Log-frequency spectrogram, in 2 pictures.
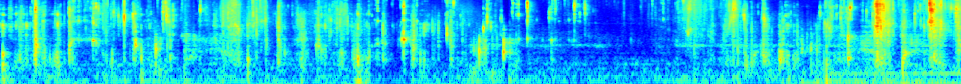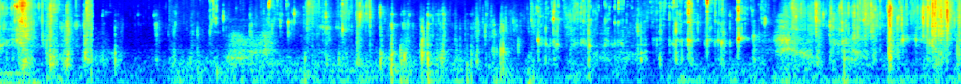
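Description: Crunching bites and chewing of crisp thin-crust pizza, a dense run of crackly crunches. There are two short lulls, about a third of the way in and just past halfway, and the loudest crunches come shortly before the second lull.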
